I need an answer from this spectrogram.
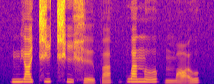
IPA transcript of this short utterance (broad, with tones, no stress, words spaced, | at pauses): mjä˥t͡ɕi˥ t͡ɕʰi˥˩xḛ˨˩ɪ̯pä˦ | pwa˥nɤ˧˥ | mɑ̰˨˩˦ʊ̯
